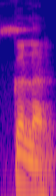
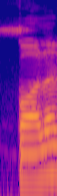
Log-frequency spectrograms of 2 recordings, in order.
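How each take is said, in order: First: The first vowel is a short 'uh' sound. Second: The first vowel is an open 'aw' sound. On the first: The speaker calls it right. "क्या है? कलर" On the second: The speaker calls it wrong. "कॉलर नहीं बोलना"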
